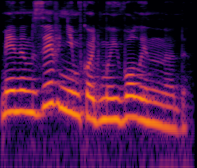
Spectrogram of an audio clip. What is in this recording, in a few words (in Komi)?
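меным зэв нимкодь мый волінныд, Komi, female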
